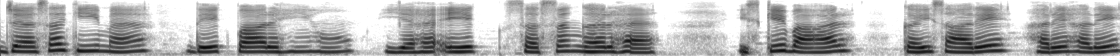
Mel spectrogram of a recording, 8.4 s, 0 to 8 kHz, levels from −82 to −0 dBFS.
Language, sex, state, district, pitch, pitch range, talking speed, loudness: Hindi, female, Delhi, New Delhi, 250 Hz, 240-275 Hz, 130 wpm, -13 LUFS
